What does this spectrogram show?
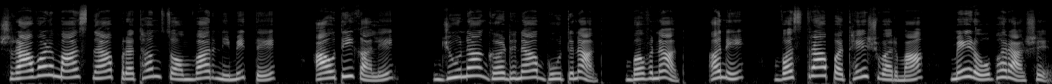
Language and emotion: Gujarati, neutral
